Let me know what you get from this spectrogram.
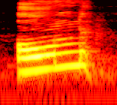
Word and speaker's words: On: We went and saw they're called the Own Ensemble, and it's spelled O-N.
